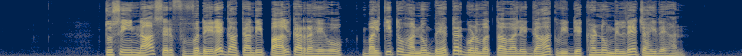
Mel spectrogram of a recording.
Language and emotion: Punjabi, neutral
